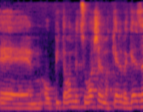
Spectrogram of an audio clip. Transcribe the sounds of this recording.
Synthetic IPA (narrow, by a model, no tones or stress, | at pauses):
emopitaʁo̞nbet͡suʁaʃe̞lmakelveɡez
